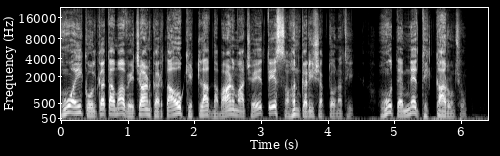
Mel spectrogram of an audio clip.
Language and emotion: Gujarati, disgusted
